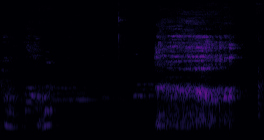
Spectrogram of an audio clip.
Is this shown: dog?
no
